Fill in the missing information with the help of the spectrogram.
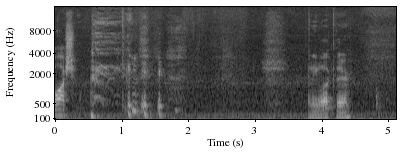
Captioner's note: laughs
